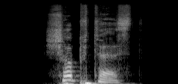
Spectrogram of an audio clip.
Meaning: inflection of schuppen: 1. second-person singular preterite 2. second-person singular subjunctive II
- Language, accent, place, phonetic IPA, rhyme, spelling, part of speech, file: German, Germany, Berlin, [ˈʃʊptəst], -ʊptəst, schupptest, verb, De-schupptest.ogg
